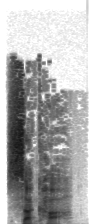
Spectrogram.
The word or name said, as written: सखा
